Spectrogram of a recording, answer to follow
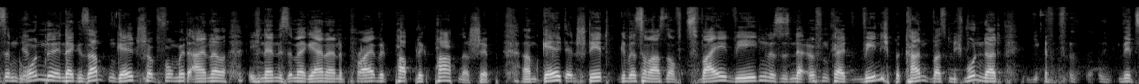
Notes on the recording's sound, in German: April 2023 auf der Leipziger Buchmesse aufgezeichnet.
